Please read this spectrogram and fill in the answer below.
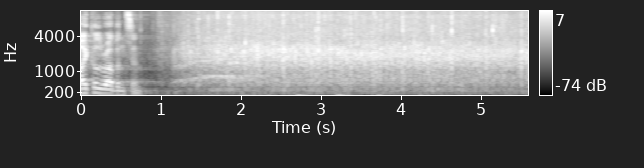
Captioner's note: audience applauding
